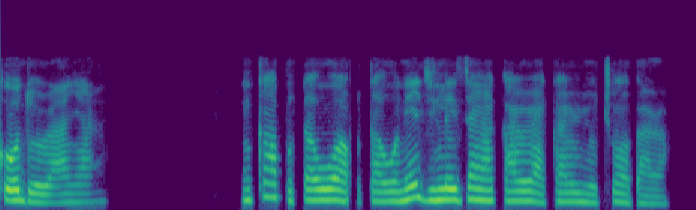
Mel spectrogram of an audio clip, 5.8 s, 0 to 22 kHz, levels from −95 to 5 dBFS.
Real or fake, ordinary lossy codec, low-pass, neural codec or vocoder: fake; none; 7.2 kHz; codec, 24 kHz, 6 kbps, HILCodec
